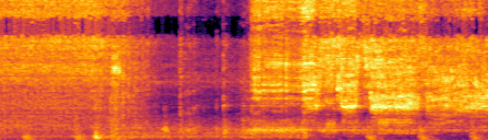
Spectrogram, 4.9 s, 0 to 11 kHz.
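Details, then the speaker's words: Breville Barista Express BES870 espresso machine, nearly new and repaired with a new valve: steam wand purges water then reaches full pressure, a steady loud high hiss rising to a strong even roar with no sputtering. Normal. "Give it a few more seconds, and that's about full pressure now."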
